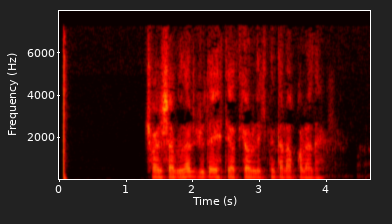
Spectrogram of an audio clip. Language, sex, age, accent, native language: Uzbek, male, 18-24, Andijon, Uzbek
